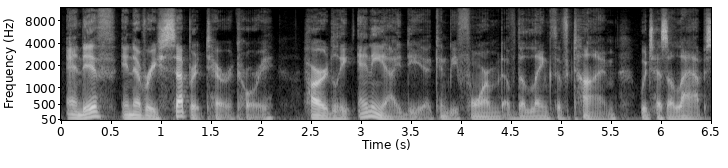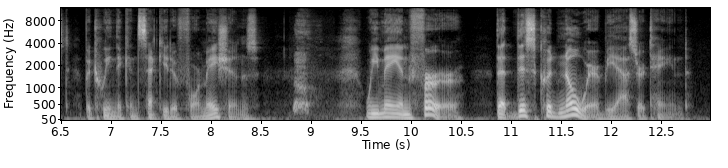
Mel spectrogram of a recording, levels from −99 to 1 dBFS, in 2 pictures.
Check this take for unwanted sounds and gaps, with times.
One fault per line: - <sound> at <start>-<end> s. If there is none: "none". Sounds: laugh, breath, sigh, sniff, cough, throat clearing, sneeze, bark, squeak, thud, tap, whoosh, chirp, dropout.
- bark at 8.8-9.1 s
